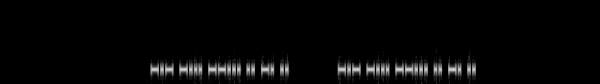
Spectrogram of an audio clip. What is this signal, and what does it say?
Morse code, heard as a keyed tone, about 50 wpm, 700 Hz. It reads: KB7INI KB7INI
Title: USA Call Signs - 6 Characters - Repeated 2x - 50wpm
